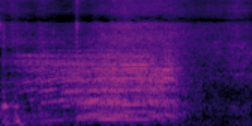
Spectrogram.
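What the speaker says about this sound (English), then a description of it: "Sorry about the cows in the background there mooing away" Cows moo faintly in the background on a farm, one drawn-out low call swelling and fading.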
